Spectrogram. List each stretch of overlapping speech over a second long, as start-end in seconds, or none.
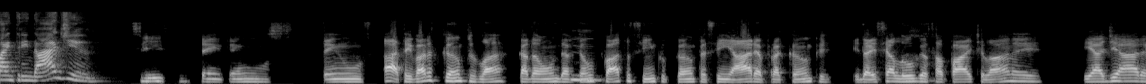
none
